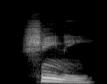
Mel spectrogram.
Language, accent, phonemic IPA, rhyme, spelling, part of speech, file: English, Australia, /ˈʃiːni/, -iːni, sheeny, noun / adjective, En-au-sheeny.ogg
- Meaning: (noun) 1. A Jew 2. A cheat or fraudster; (adjective) 1. Having a sheen; glossy 2. Bright; radiant; shining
